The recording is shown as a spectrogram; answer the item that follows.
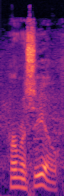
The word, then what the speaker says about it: Hermosillo: Hermosillo. All right. You remember a couple years ago, I do. mispronounced that. Yep, you got into some little heat. Yes. And you corrected me that the L's are silent.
